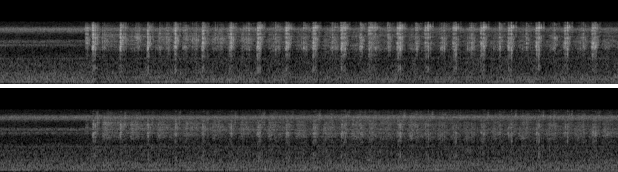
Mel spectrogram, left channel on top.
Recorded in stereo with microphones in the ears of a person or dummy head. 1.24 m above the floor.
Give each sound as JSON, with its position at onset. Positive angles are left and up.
{"t": 0.8, "sound": "a rattle", "side_deg": 65, "distance_m": 1.9}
